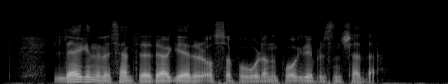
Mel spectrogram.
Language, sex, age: Norwegian, male, 42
